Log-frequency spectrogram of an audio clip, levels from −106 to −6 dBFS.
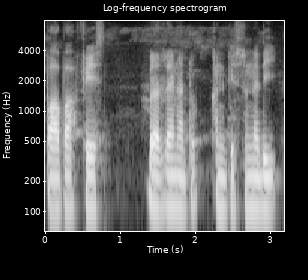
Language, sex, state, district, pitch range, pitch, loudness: Telugu, male, Telangana, Mahabubabad, 110-115 Hz, 110 Hz, -20 LUFS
